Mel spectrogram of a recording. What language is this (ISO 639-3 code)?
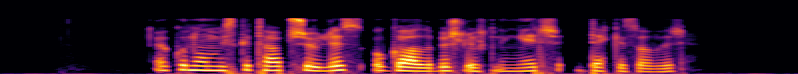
nor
